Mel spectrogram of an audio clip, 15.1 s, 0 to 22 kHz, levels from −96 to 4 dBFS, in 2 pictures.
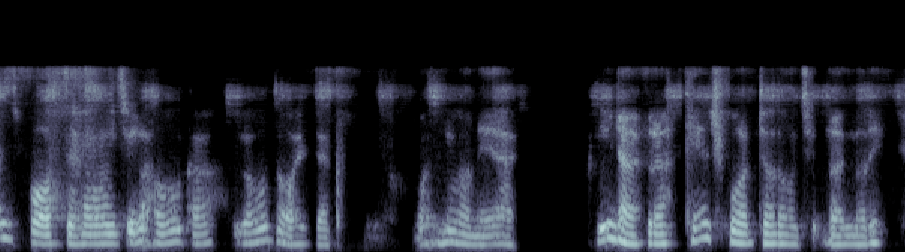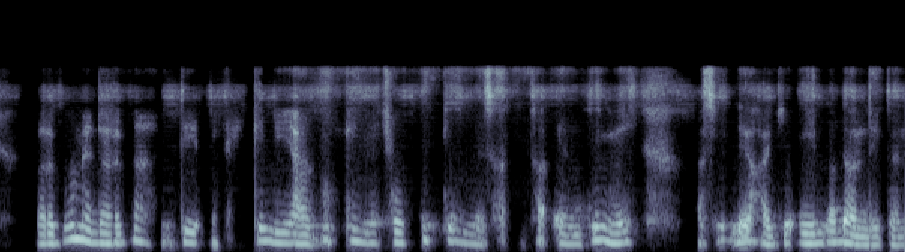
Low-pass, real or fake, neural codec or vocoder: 7.2 kHz; fake; codec, 16 kHz, 1.1 kbps, Voila-Tokenizer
